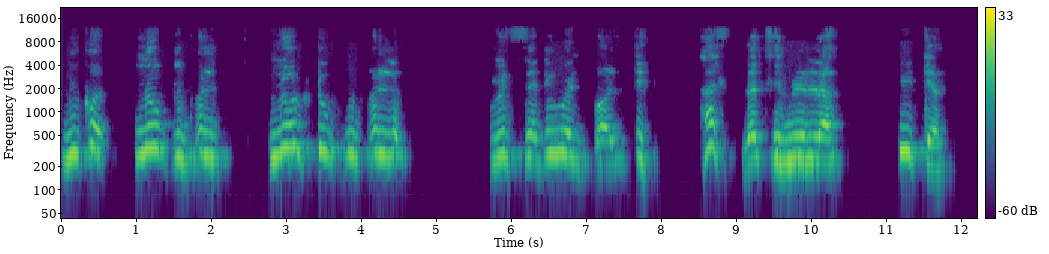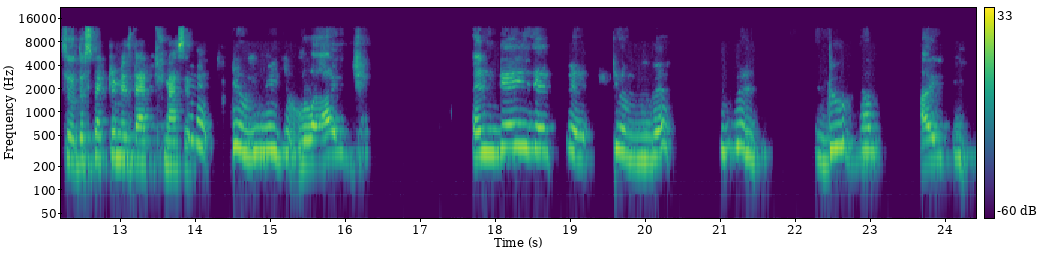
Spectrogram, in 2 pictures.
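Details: Dysarthria in an adult woman with cerebral palsy, real speech.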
